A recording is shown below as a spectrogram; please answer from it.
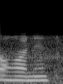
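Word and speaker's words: honest: लिखा है एच तो ऑनेस्ट पढ़ो। नहीं बेटा इसे हमें ऑनेस्ट पढ़ना है। क्या पढ़ना है? ऑनेस्ट। क्योंकि एच को नहीं पढ़ते हैं। एच क्या है? साइलेंट है।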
